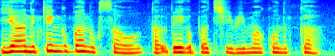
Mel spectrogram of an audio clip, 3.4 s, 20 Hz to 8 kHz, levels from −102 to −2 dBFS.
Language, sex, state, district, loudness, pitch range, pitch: Garo, female, Meghalaya, South Garo Hills, -17 LUFS, 215-270 Hz, 230 Hz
